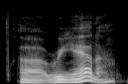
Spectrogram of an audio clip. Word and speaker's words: Rihanna: And yes, I'm saying Rihanna, because she said in an interview that people call her Rihanna, but her name is Rihanna.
